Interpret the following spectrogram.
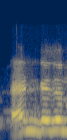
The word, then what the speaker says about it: entgegen: बार बार aunty क्यों बोलते हो? एंड गेजन है ये।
